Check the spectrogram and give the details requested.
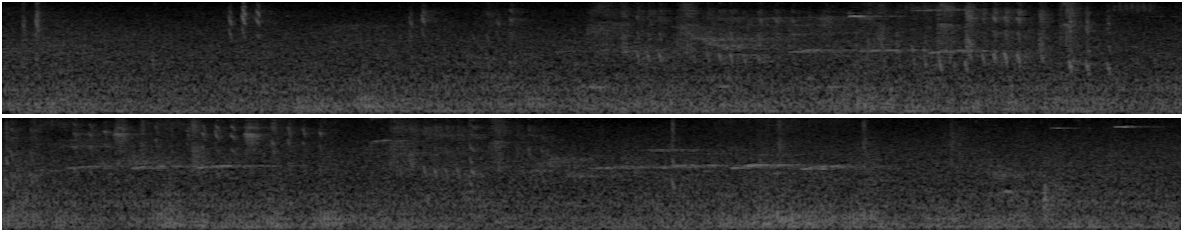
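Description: Small birds calling: short trills repeated every two to three seconds, with faint high chip notes, over a steady low background hiss.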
